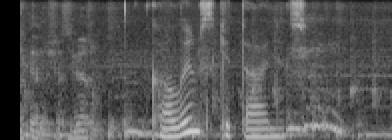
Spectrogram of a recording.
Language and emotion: Russian, sad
